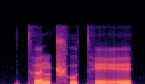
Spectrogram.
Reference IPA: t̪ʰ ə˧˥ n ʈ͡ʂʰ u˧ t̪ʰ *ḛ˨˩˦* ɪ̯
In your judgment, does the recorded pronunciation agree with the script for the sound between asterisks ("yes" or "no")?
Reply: yes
